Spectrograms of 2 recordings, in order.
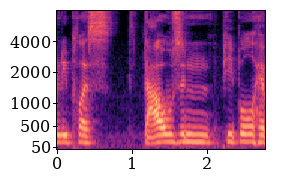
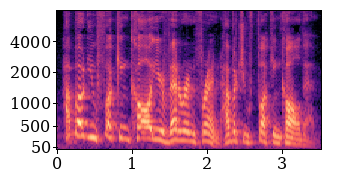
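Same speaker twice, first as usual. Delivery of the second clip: usual speaking voice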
